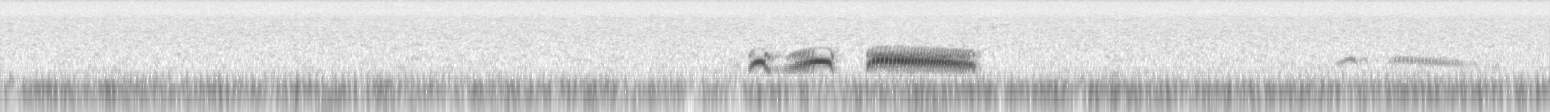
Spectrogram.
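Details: Male spotted dove, a hobbyist's bird, coos one phrase midway: two short rising hooked notes, then a longer steady purring coo, with a faint trailing coo near the end over a low rumbling background hum.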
